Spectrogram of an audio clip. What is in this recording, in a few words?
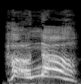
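fear grenade, IT; mohaa; dialogue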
